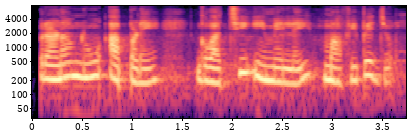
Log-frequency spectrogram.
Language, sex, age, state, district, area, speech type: Punjabi, female, 30-45, Punjab, Rupnagar, urban, read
